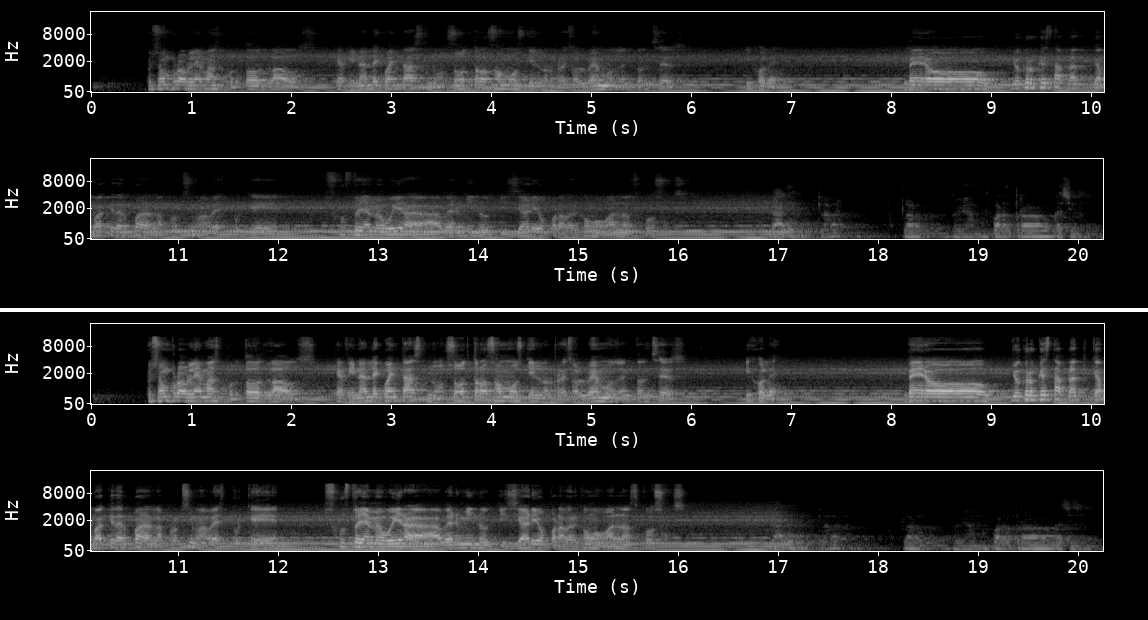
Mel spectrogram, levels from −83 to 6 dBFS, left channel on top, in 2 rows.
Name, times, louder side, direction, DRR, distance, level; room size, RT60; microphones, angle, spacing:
voice 1, 0.6-5.9 6.5-7.0 8.2-12.1 12.5-16.0, right 4 dB, 80° right, 1.1 m, -32 dB
sound 1, 1.0-17.0, equal, 40° right, 5.4 m, -41 dB
voice 2, 16.9-17.9 18.2-20.1, left 1 dB, 60° left, 3.6 m, -45 dB
30.0 x 20.0 x 4.5 m
head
